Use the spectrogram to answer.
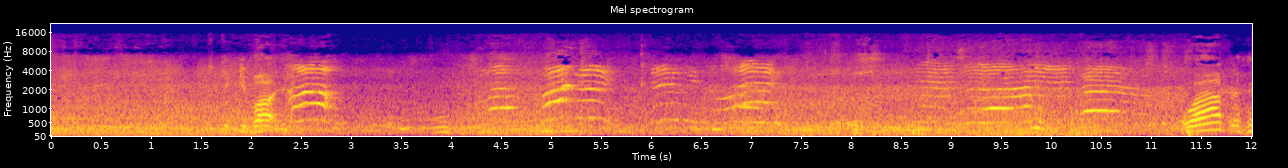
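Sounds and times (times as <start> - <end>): murmur of voices: 0.3 - 12.0.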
